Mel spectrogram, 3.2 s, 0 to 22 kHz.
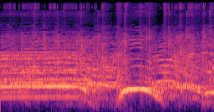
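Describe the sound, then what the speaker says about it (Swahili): A church congregation bursts into cheering and high wavering ululation at a prayer gathering, several voices trilling loudly and close together for a few seconds. "1 2 3 shangwe na vigelegele"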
